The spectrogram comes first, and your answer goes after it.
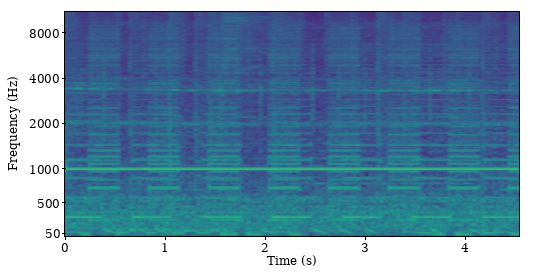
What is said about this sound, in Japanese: この警告が鳴りまくった状態でさ着陸するのもなんかあれだよね。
